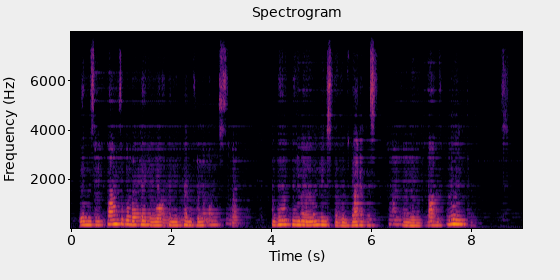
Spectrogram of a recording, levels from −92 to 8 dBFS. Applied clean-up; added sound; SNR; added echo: neural mask model DeepFilterNet 3.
